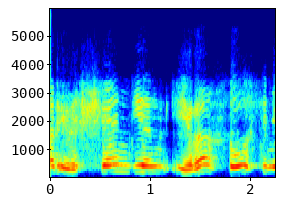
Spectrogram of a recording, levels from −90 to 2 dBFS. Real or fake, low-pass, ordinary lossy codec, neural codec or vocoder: fake; 5.4 kHz; Opus, 64 kbps; codec, 44.1 kHz, 7.8 kbps, Pupu-Codec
